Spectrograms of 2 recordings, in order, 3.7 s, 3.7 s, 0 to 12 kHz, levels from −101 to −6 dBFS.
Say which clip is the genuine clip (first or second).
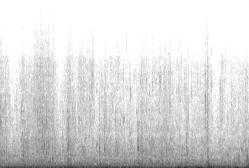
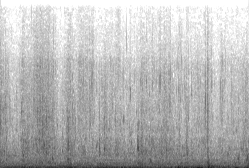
second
